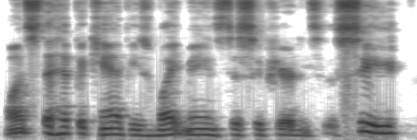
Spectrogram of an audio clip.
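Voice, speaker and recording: A man narrates a novel aloud for a read-along. His voice sits at a middling pitch with a good deal of gravelly fry, and he reads expressively. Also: normal speed. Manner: expressive reader who acts out the dialogue.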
